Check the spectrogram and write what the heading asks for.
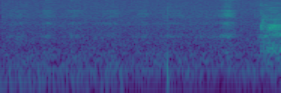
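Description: A man sniffing the aroma of a glass of ale held under his nose, faint, with a short sniff near the end and a small click about midway.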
